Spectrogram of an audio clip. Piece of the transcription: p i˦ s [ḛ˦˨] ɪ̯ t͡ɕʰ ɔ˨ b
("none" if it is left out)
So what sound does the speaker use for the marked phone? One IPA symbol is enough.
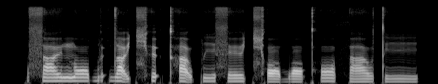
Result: e˦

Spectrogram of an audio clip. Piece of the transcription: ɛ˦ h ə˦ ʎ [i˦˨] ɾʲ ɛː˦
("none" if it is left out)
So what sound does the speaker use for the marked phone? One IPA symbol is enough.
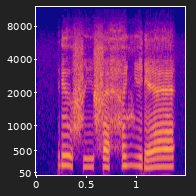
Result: i˦˨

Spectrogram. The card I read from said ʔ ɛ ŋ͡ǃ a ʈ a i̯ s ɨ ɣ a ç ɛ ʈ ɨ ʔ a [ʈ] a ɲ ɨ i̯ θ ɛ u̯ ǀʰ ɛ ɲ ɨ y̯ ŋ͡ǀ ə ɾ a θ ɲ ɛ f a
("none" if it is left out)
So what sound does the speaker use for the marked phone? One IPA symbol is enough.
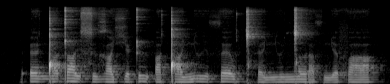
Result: ǃ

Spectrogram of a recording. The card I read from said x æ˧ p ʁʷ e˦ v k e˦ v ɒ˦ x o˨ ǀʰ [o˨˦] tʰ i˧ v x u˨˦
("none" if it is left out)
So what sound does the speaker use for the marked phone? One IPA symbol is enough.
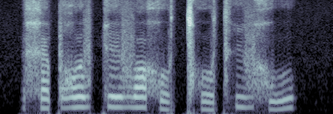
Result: o˨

